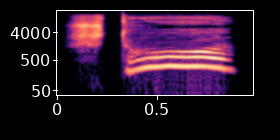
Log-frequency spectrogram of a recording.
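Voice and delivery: high, stunned question; sincere shocked disbelief. A narrator's reading. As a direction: blurt it, utterly taken aback. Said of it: "искренне опешил Кайзер".

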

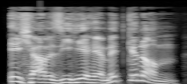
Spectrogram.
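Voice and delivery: a high, loud, delighted call to his neighbour; Walter calling. A narrator's reading. Walter calls excitedly to the Grim Reaper.

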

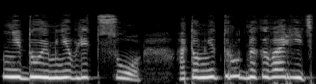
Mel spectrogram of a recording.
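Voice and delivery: high, loud, gasping against the wind; breathless protest. A narrator's reading. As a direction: speak into a gust. Girl protests wind in face.

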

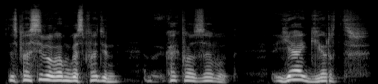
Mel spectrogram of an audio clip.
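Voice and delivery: a nervous lad begging to tag along; eager young squire. Acted. Gert grateful.

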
